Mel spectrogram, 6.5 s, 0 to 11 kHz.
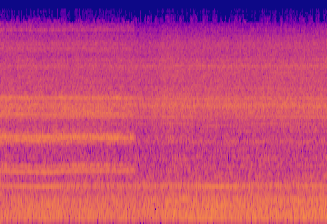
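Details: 2009 Toyota Tacoma 4.0 1GR-FE at idle: a steady, shrill high whistle that drops out after about three seconds while a fainter tone lingers; intermittent for a year and worsening, mainly when cold, gone with rpm; water pump, alternator (new) and power steering pump resonate equally.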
